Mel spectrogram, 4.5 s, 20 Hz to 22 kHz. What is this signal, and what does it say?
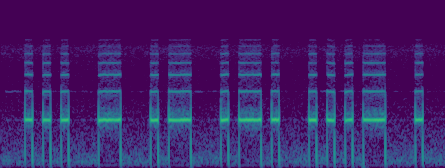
Morse code, heard as a keyed tone, about 13 wpm, 1180 Hz. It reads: STARVE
